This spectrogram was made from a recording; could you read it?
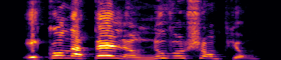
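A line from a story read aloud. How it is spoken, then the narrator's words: King shouting. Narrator (French): cria le roi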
